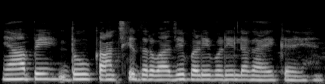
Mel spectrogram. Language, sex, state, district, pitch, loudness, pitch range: Hindi, female, Jharkhand, Deoghar, 220 Hz, -18 LUFS, 210-235 Hz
